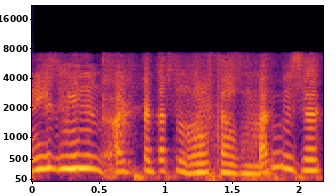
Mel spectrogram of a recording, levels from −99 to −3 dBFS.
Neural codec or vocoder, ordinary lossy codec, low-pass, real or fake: codec, 16 kHz in and 24 kHz out, 0.6 kbps, FireRedTTS-2 codec; none; 7.2 kHz; fake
